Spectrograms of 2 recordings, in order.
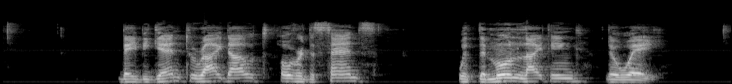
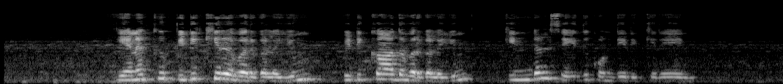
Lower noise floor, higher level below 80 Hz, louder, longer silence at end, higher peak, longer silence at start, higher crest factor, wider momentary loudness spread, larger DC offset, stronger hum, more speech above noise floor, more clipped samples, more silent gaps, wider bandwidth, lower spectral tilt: first, -68 dBFS vs -55 dBFS; about the same, -60 dBFS vs -64 dBFS; about the same, -17 LUFS vs -19 LUFS; second, 0.05 s vs 0.9 s; about the same, 0 dBFS vs 0 dBFS; second, 0.05 s vs 0.25 s; about the same, 18 dB vs 20 dB; second, 11 LU vs 18 LU; neither; neither; first, 51 dB vs 36 dB; neither; neither; second, 7.8 kHz vs 11.5 kHz; about the same, -4 dB/octave vs -4.5 dB/octave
